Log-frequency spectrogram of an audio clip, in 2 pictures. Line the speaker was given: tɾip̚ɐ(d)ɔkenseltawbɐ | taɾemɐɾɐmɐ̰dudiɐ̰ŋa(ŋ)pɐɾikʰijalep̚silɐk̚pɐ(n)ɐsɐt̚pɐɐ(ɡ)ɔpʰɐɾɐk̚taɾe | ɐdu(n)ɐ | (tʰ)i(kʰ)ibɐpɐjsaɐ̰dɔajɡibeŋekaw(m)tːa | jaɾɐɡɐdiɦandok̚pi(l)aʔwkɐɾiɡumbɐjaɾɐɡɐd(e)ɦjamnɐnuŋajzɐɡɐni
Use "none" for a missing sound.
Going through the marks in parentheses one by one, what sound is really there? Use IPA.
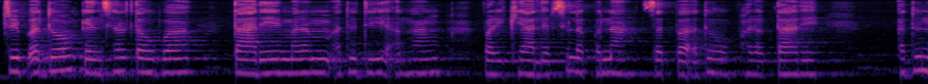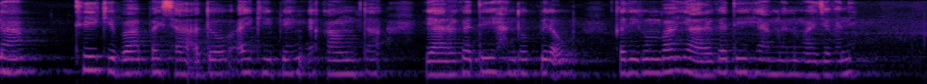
d, ŋ, n, d, n, tʰ, kʰ, n, ɾ, i

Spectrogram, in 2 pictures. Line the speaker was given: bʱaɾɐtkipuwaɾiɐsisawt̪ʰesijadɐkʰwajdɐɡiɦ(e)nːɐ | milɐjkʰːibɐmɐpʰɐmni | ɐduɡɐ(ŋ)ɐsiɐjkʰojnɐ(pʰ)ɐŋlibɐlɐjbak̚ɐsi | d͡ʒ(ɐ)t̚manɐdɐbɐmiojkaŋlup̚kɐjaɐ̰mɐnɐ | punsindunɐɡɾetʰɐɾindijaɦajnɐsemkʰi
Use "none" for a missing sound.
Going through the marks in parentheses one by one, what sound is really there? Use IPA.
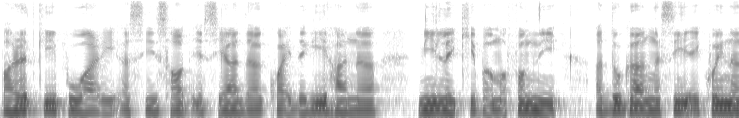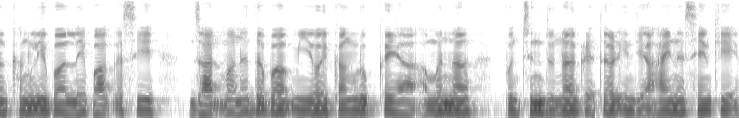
a, ŋ, kʰ, a

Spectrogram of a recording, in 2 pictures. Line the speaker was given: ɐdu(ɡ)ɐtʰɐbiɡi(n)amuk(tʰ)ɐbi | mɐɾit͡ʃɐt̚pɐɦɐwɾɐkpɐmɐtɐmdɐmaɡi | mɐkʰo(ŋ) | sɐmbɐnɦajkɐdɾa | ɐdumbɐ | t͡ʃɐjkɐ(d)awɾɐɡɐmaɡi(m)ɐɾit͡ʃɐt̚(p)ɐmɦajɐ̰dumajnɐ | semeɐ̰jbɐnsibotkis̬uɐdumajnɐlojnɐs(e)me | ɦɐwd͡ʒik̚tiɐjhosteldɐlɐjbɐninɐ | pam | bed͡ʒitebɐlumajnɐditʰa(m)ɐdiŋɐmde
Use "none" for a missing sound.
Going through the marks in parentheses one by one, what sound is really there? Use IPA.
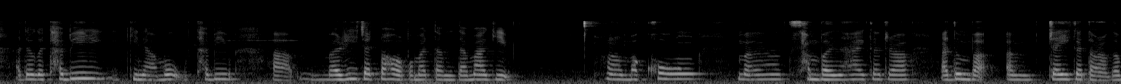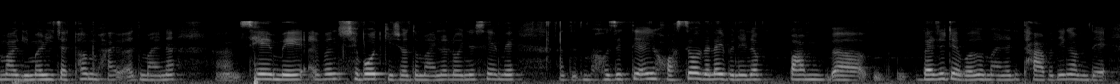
ɡ, n, tʰ, ŋ, t, m, pʰ, e, b

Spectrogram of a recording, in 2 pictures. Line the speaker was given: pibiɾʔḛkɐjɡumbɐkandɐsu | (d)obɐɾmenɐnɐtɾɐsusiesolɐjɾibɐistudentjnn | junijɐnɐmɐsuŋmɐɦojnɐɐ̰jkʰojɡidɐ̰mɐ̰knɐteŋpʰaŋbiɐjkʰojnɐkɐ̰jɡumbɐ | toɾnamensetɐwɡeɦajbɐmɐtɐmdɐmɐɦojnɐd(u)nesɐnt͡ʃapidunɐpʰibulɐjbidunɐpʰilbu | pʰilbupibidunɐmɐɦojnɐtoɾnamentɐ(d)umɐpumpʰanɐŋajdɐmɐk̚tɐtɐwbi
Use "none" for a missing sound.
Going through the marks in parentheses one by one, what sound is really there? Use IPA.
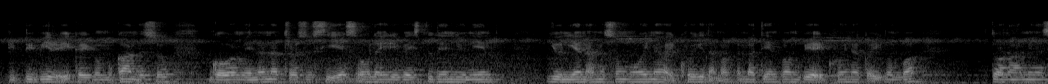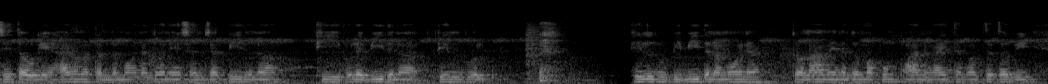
ɡ, o, d

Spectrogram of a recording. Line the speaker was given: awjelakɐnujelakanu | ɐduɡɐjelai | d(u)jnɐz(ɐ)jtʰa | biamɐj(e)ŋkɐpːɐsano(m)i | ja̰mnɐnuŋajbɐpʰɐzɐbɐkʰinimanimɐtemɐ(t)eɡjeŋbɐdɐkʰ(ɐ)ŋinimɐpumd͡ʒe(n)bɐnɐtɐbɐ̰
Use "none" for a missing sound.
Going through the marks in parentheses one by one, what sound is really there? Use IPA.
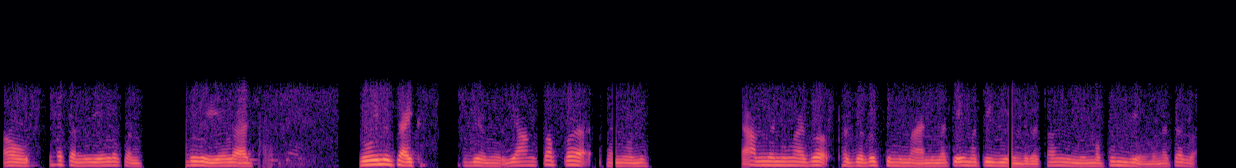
o, a, a, n, t, a, ŋ

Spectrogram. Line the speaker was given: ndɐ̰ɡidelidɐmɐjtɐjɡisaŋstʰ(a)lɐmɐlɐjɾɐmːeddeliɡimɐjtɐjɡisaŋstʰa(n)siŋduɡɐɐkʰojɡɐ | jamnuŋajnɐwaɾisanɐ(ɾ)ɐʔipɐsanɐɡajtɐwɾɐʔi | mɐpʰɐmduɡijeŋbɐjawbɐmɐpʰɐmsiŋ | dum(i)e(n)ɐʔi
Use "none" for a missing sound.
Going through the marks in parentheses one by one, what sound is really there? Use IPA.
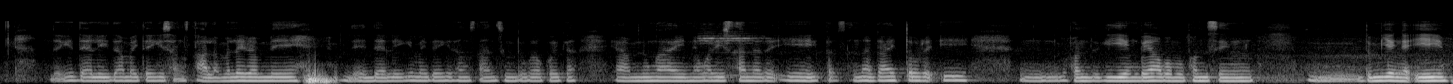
a, n, ɾ, j, ŋ

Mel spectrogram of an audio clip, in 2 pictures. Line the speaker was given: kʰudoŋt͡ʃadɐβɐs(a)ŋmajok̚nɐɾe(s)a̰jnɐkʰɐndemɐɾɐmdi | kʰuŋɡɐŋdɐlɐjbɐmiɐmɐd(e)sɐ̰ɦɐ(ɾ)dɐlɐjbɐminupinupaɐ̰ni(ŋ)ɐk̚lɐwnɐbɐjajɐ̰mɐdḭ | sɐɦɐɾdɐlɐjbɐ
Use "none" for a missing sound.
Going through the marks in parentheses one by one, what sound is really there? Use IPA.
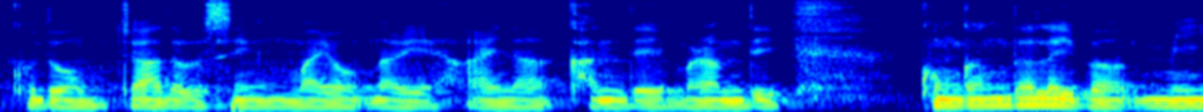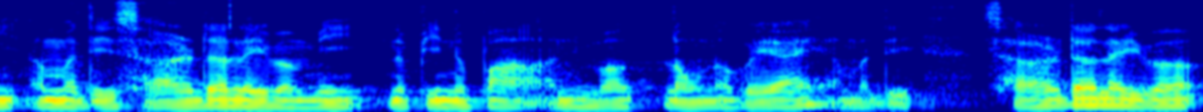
i, h, i, ɾ, m

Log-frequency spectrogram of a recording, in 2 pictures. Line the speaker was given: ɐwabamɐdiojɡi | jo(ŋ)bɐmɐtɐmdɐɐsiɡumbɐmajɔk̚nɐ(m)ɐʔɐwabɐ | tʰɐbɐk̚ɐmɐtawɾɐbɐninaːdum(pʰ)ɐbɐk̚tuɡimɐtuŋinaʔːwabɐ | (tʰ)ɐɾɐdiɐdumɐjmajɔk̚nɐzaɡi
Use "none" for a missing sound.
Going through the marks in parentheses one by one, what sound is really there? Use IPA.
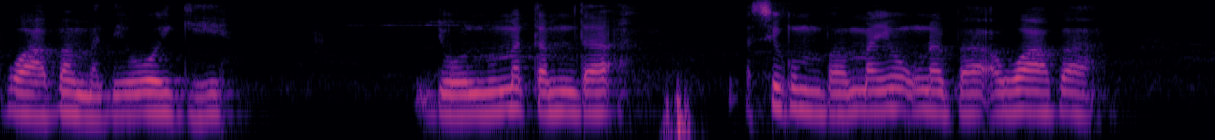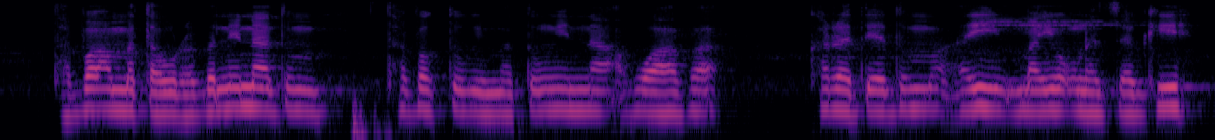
n, b, tʰ, kʰ

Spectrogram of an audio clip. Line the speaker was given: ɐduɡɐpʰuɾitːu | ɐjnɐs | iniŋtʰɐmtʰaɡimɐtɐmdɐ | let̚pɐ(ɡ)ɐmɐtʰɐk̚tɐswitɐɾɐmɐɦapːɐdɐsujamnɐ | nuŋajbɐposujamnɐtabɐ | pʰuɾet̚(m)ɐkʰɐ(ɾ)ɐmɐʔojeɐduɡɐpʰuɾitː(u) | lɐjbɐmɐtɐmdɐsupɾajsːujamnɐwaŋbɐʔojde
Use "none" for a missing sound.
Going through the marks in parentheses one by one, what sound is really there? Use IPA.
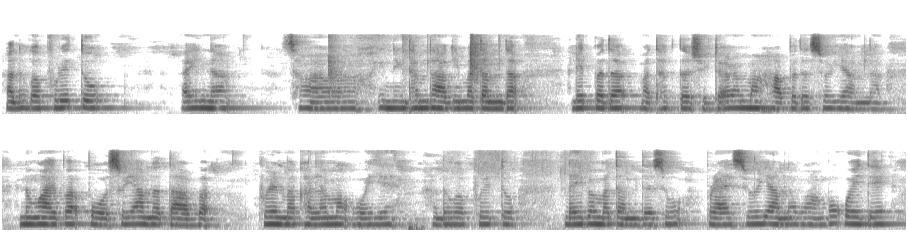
d, m, l, u

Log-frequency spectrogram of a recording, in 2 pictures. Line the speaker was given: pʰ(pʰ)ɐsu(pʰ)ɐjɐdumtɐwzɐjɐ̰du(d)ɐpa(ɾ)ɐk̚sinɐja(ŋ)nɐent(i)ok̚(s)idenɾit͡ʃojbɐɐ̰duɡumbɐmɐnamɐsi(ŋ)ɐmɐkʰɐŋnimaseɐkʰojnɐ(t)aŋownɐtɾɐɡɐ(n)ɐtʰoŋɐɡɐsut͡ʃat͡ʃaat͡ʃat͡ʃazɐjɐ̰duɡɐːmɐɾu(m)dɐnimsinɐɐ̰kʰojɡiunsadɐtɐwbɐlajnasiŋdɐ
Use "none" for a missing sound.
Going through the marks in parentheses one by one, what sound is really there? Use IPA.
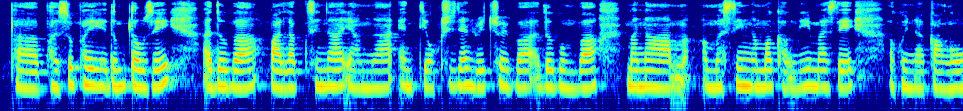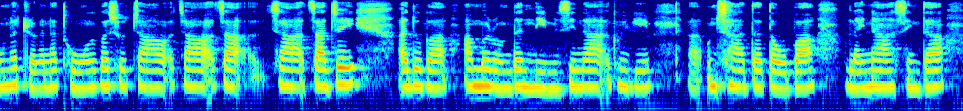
pʰ, pʰ, ɡ, l, m, i, s, ŋ, k, n, m

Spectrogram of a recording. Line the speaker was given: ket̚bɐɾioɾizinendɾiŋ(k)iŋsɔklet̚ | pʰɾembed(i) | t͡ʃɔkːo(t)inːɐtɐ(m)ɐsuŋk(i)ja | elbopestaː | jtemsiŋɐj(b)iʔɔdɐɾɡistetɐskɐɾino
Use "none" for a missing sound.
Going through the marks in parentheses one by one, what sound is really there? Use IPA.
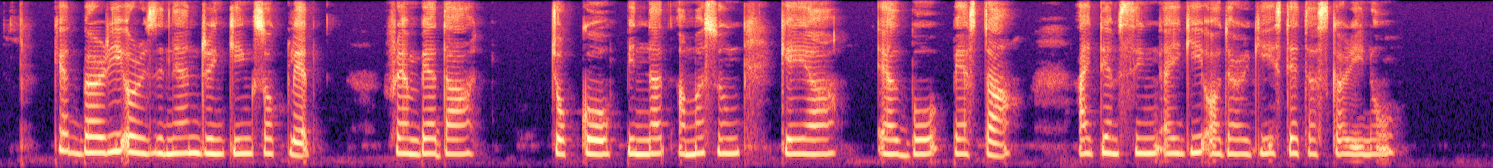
k, a, p, m, e, ɡ

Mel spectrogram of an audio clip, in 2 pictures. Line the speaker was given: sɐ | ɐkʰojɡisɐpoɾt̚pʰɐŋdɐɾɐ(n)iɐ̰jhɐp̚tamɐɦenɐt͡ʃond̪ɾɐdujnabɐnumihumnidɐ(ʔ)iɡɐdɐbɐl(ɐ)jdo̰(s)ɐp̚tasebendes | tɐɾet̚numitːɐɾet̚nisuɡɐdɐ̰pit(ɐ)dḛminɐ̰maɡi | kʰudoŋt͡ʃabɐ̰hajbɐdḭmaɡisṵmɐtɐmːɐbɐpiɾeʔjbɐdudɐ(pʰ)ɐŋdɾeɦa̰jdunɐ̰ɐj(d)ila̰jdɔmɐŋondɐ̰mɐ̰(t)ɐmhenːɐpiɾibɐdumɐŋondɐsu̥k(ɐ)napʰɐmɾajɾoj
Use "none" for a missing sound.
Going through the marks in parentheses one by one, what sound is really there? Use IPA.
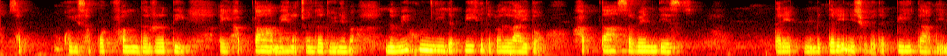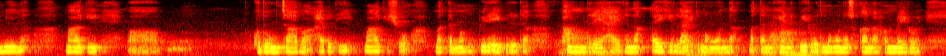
d, p, a, h, a, pʰ, ɡ, t, a

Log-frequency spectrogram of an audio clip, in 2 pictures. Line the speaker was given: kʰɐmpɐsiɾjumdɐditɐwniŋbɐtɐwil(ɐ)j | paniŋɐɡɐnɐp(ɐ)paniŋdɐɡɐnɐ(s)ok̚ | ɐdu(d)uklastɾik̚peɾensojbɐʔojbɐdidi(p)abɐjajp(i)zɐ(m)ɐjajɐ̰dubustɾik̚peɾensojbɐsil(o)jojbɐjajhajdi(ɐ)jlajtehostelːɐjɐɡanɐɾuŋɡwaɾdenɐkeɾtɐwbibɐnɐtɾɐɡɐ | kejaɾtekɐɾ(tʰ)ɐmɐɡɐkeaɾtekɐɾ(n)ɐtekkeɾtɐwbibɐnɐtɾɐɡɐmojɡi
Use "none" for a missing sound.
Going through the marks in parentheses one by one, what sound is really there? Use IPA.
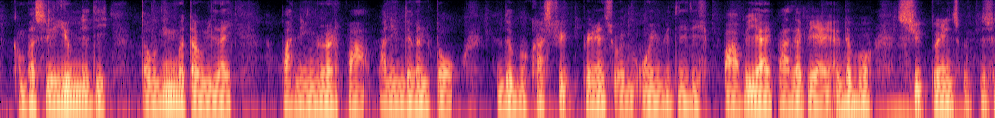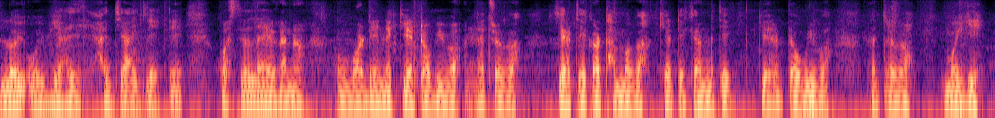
a, a, t, b, p, a, b, o, a, tʰ, n

